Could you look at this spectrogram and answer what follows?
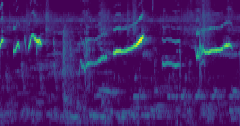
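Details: Young oriental magpie-robin learning to sing (ngiriwik). It gives a few separate thin, clear whistles, some rising and some wavering, spaced by short pauses, over a soft background murmur.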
